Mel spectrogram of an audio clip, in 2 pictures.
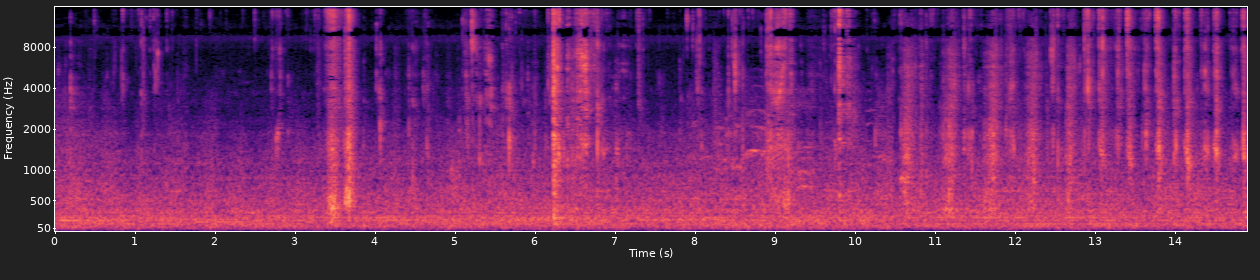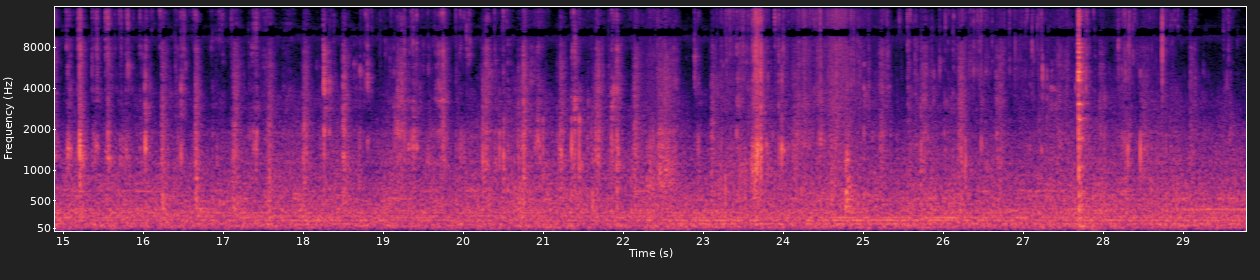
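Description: Close-miked chewing and wet lip-smacking of a man eating puri with chickpea curry (chana masala), a steady patter of small mouth clicks with a handful of louder sharp smacks. A steady low hum runs underneath.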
